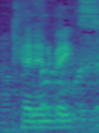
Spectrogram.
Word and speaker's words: CANInnovate: name of her podcast can innovates more like get it we can innovates more and it's pronounced can innovate she says not Kenan can innovate a god I just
